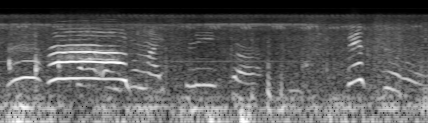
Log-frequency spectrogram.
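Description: Children's voices calling out and chattering, with one long high call about half a second in, over a low steady hum.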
